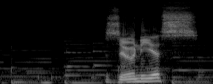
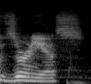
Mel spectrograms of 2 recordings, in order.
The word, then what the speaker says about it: Xerneas: Xerneas. Yeah, Xerneas and there's a lot of ways to say it. Yveltal? So yeah, you have Xerneas, Xerneas, however you want to say it, and then there's Yveltal, Yveltal.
